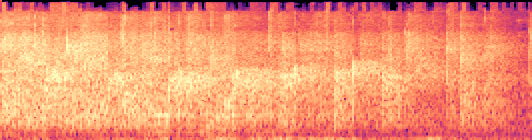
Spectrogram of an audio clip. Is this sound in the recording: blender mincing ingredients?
no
